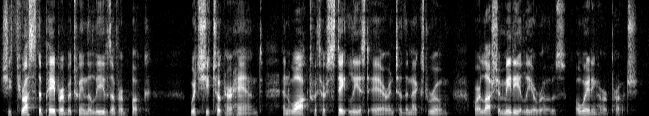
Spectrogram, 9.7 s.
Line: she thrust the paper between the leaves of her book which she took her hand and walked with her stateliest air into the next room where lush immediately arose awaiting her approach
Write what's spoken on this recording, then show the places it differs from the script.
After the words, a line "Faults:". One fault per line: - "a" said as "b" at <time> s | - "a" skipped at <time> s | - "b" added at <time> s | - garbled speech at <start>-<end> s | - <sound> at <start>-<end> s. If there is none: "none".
she thrust the paper between the leaves of her book which she took her hand and walked with her stateliest air into the next room where lush immediately arose awaiting her approach
Faults:
- dropout at 1.9-2.0 s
